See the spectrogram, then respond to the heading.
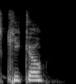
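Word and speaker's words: Keiko: I say it as Kiko. It's K-E-I-K-O.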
